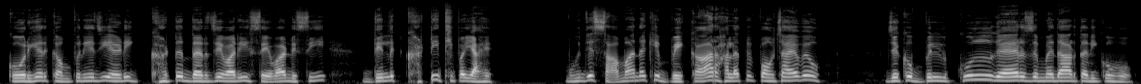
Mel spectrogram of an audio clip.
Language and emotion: Sindhi, disgusted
